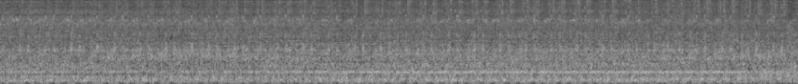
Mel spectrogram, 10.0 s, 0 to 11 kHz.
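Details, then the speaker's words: Hyundai R290LC-7A excavator diesel with black smoke and knocking, at idle: loud harsh clatter with irregular knock and stumbling misfire, injectors removed for bench testing as suspected faulty. "Клиент утверждает, что есть проблемы с двигателем. Двигатель работает с перебоями и так далее."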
